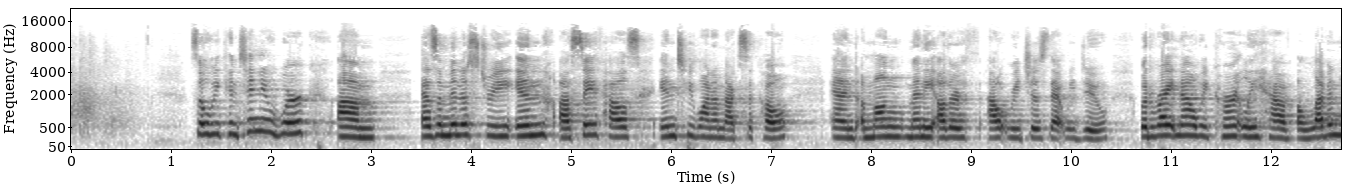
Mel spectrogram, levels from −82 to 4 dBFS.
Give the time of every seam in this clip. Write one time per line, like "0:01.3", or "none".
none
